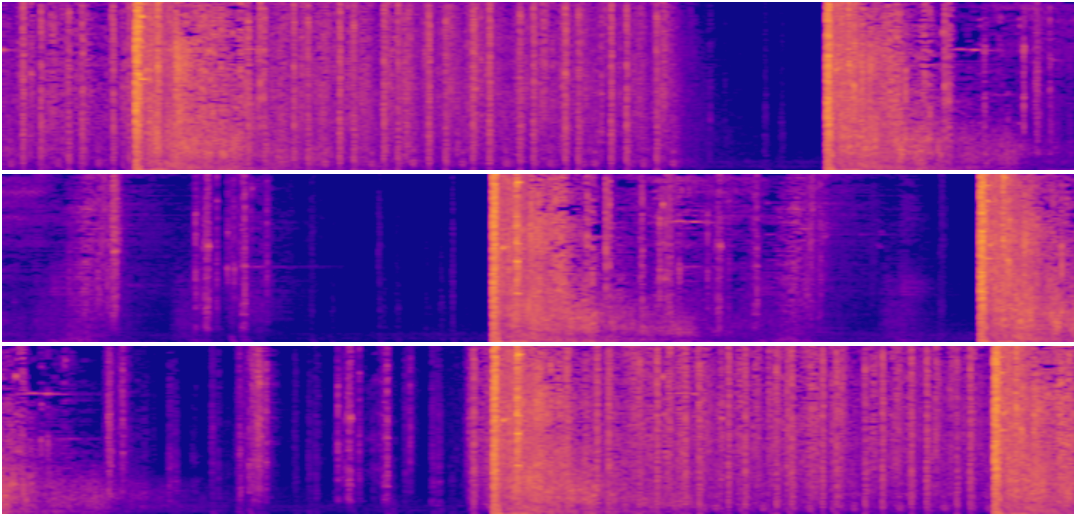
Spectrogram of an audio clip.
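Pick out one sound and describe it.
A rifle fires loud shots, each echoing away for a few seconds.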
